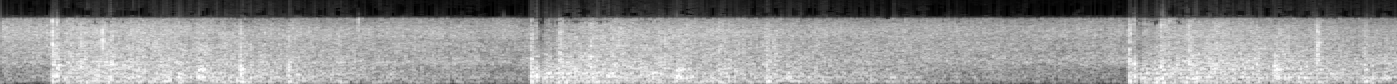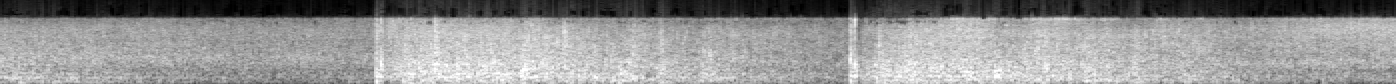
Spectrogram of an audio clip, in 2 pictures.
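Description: Aerial firework shells bursting: five sudden booms a few seconds apart, each followed by a long rolling echo that fades over three to four seconds.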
